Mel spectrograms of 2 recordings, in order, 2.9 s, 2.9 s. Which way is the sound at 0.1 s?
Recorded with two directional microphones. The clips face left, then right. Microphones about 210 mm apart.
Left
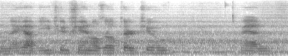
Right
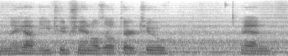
25° right (ahead or behind).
